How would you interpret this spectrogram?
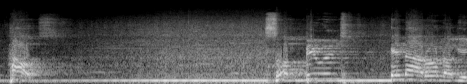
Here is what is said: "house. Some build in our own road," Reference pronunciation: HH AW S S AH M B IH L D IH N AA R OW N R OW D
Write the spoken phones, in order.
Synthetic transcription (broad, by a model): HH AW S S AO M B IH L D IH N AA R OW N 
